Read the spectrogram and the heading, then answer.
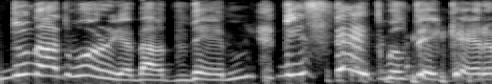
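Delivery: hyper, wired cartoon vampire voice. Retelling what a man said to a kid in a story: Count Chocula on meth voice. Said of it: "like he's Count Chocula on meth".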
